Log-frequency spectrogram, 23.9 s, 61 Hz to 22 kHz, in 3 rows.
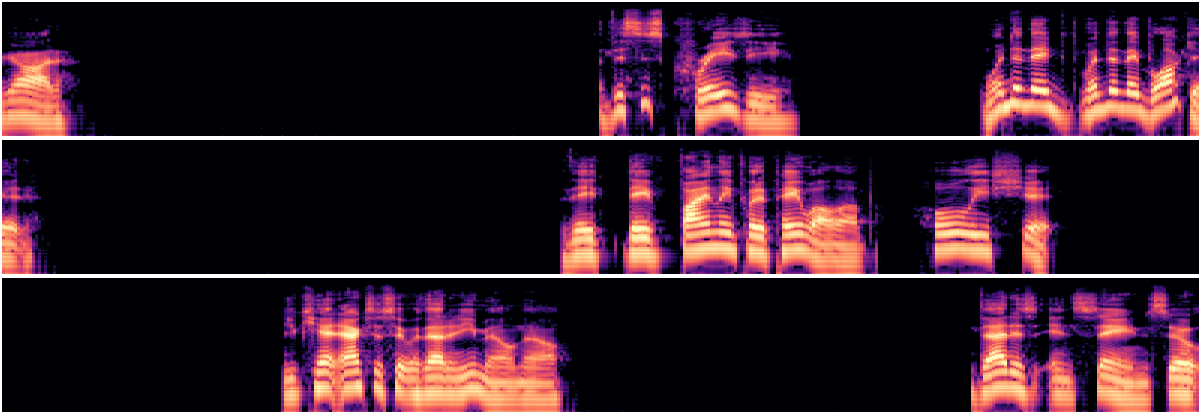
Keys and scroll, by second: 23.7 ctrl+c.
